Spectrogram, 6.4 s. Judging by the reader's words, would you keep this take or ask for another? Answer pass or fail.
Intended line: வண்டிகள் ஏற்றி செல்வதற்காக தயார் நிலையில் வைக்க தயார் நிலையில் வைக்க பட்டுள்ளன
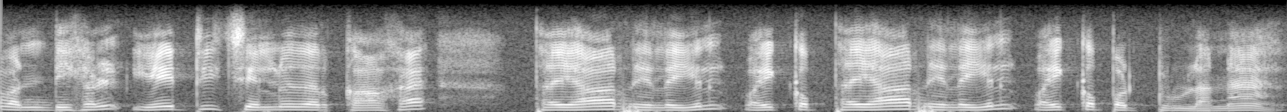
pass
